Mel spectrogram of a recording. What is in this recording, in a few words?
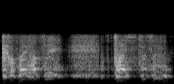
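on fire mood low, speech japanese; War Thunder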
